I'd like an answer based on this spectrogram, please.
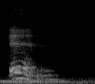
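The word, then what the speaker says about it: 円: five in japanese and yen is pronounced more like in so go in japanese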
